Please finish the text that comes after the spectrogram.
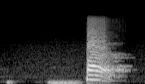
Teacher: दोनों होठ आपस में मिल जा रहा है, तो जब दोनों होठ आपस में मिल जा रहा है तो वायु का मार्ग रुक जा रहा है। प जब आप प बोलते हैं तो दोनों होठों में मिल जाता है।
